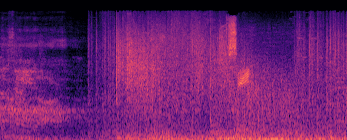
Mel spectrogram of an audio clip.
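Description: Rocket launcher blasts from the real-time strategy game Dawn of War II land as deep rumbling booms that swell and hold through the second half, under a continuous battle din, with someone briefly speaking over it.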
